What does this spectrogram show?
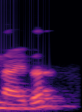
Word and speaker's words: neither: बस लोग बोलते हैं नाइदर आइदर, बट अमेरिकन बोलते हैं नीदर और ईदर। ठीक है, ये करेक्ट प्रोनाउंसिएशन है इसका।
